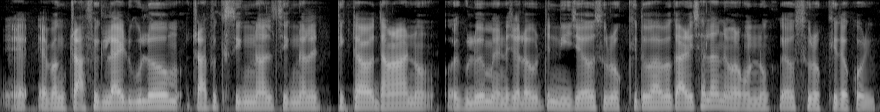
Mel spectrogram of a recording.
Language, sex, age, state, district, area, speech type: Bengali, male, 18-30, West Bengal, Dakshin Dinajpur, urban, spontaneous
